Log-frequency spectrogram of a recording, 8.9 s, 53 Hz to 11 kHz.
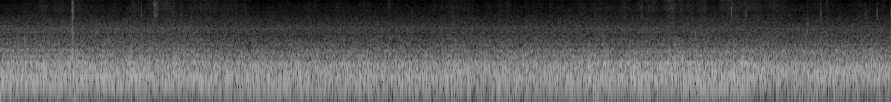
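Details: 2008 Toyota Tacoma just after a cold start: steady low engine drone with a faint rapping underneath, heard only when cold outside; owner unsure of the cause and suspects piston slap.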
